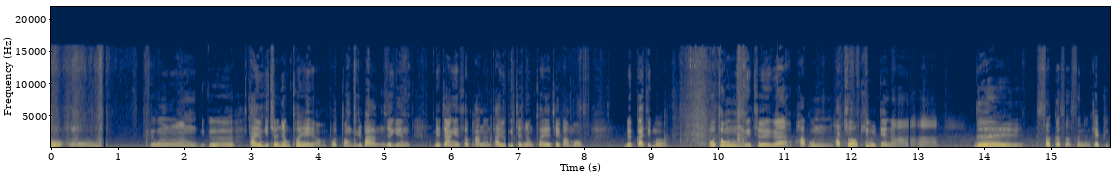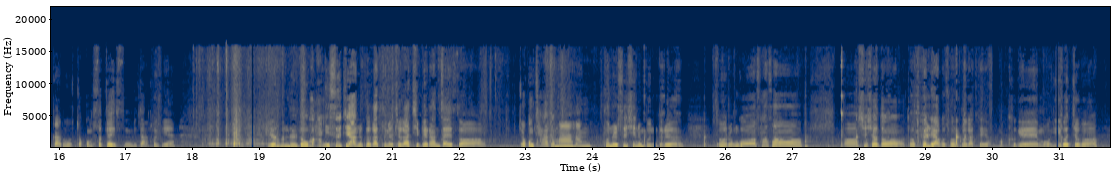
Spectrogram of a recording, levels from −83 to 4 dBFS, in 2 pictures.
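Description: Short dropouts of about 34 ms, the first closer to 39 ms, land at 0.78, 6.82, 12.86, 18.89, 24.93 and 30.96 s, every 6 s. Each is a gap at a join of encoded pieces: separately encoded chunks butted together with their start-up delay and end padding left in, so the sound cuts out and picks up where it stopped.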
